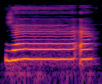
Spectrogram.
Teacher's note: سمي مد متصل ويمد 4 حركات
